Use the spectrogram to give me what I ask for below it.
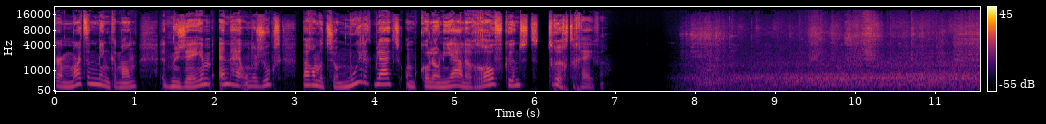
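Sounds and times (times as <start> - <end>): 
speech: 0.0 - 7.0
tram rumbling along its rails: 7.7 - 11.5.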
